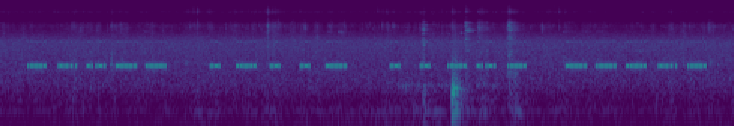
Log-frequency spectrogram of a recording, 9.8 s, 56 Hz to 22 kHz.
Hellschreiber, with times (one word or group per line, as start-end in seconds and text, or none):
0.3-2.2 97452
2.7-4.6 10115
5.1-7.0 11949
7.5-9.4 53079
